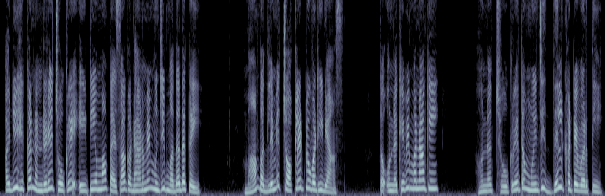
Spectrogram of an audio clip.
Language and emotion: Sindhi, happy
